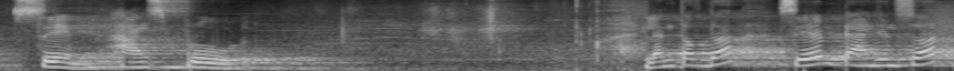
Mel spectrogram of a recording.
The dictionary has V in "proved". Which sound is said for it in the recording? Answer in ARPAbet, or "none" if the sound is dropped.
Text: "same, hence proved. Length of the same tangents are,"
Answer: none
